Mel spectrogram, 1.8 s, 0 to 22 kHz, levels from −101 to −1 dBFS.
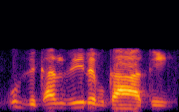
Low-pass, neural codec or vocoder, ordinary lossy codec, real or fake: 3.6 kHz; none; none; real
